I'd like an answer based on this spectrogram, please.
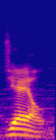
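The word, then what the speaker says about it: gaol: that's how it's pronounced it's not goal it's jail which is so weird to me i don't know why it's pronounced that way but old timey times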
